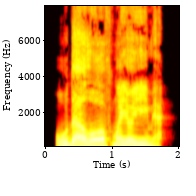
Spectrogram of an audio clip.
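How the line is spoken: Tired reply. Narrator (Russian): ответил устало Корнелий Иванович

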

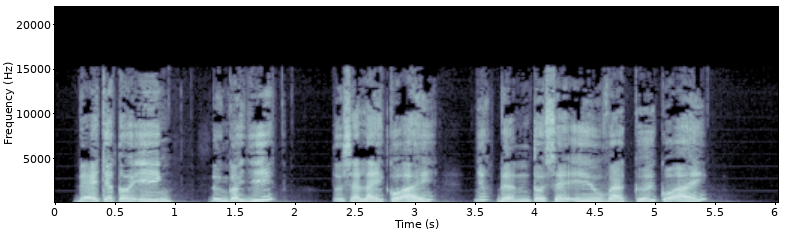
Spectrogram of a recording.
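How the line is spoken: Pained yelling. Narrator (Vietnamese): Vừa bị quật roi đầu tiên, cáo liền la lên

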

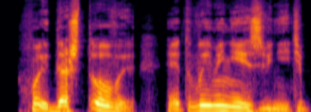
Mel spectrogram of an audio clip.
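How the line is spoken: Muttered. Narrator (Russian): пробормотал я

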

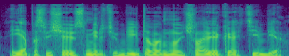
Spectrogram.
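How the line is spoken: Said with a sigh. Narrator (Russian): вздохнув, произнес

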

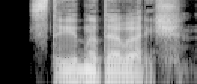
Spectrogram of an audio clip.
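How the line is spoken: Stern official youth-leader voice. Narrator (Russian): строго говорит оно голосом школьного комсорга

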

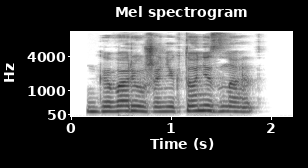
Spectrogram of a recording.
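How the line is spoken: Snappish retort. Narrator (Russian): огрызнулся Крет

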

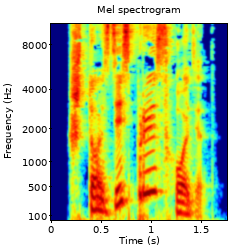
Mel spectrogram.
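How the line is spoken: Stern question. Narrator (Russian): спрашивает Норелли, строго

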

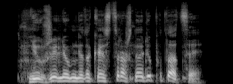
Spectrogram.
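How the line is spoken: Cheerful. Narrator (Russian): весело произнес я

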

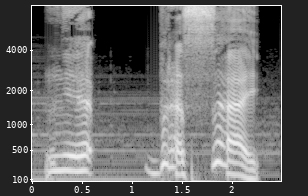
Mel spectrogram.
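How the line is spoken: Dying rasp. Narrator (Russian): Последний раз просипел бандит

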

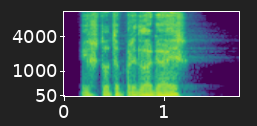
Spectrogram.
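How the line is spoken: Indignant whisper. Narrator (Russian): Шепотом возмутился

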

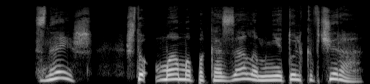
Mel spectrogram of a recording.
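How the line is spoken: Reverent whisper. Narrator (Russian): прошептала Тереза с благоговением

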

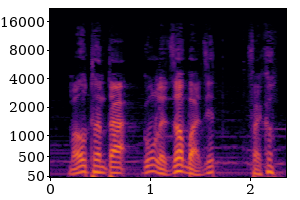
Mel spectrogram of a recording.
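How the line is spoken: Whisper. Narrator (Vietnamese): Ôn Cần miệng thì thào

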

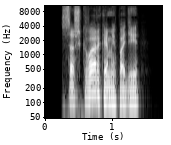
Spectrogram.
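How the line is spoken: Amused grunt. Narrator (Russian): хмыкнул я

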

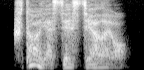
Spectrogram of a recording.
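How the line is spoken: Mutter. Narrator (Russian): пробормотал он

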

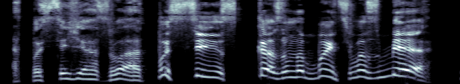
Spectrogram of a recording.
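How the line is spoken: Shrieking. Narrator (Russian): взвизгивал Евсей

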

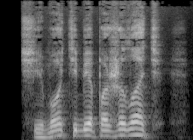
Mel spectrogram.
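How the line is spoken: Hushed near-whisper. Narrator (Russian): почти шепотом спросила Лида, боясь нарушить эту минуту

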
